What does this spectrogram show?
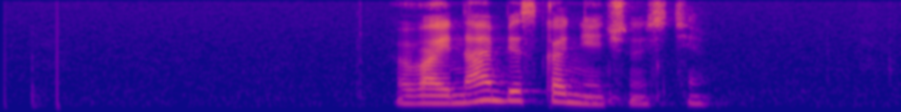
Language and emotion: Russian, neutral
